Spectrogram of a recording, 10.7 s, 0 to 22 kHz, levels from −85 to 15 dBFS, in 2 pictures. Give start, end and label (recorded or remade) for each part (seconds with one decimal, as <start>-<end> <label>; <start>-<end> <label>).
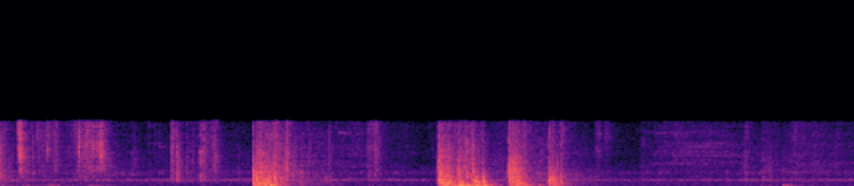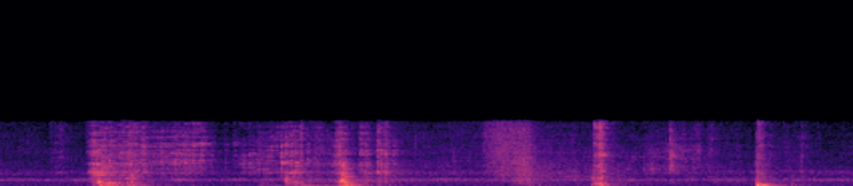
0.0-10.7 recorded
